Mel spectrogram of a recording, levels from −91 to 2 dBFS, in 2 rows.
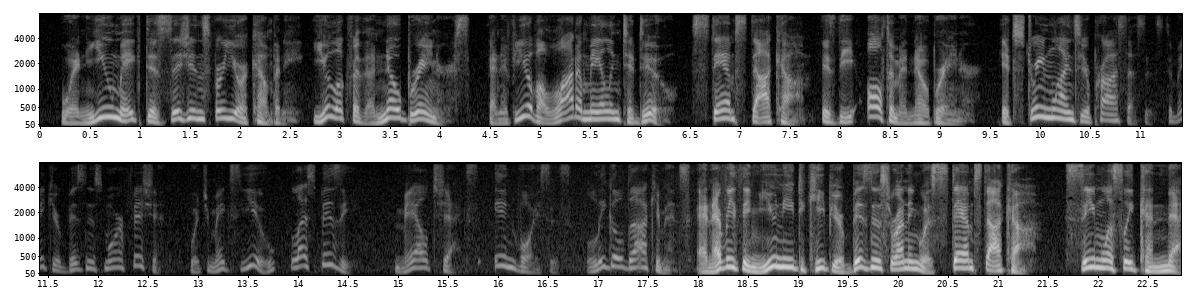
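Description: From 12.04 s to 17.6 s there is automatic gain rising. Just before it, around 10.5 s, the talker moves away and the input drops by about 17 dB. The gain control hears the quieter level and pushes its gain up slowly, by about 8 dB over several seconds. The voice and the room noise swell together. The voice never fully recovers its earlier level, because the correction is smaller than the drop.

At 18.04 s the opposite happens: automatic gain falling, lasting to the end of the clip. Around 17.5 s the talker moves again. The gain control finds the input too loud, or its background noise too strong, and pulls its gain down gradually. Voice and background sink together over the remaining seconds. The band-limited sound, with nothing above 8 kHz, fits a G.722 call path.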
